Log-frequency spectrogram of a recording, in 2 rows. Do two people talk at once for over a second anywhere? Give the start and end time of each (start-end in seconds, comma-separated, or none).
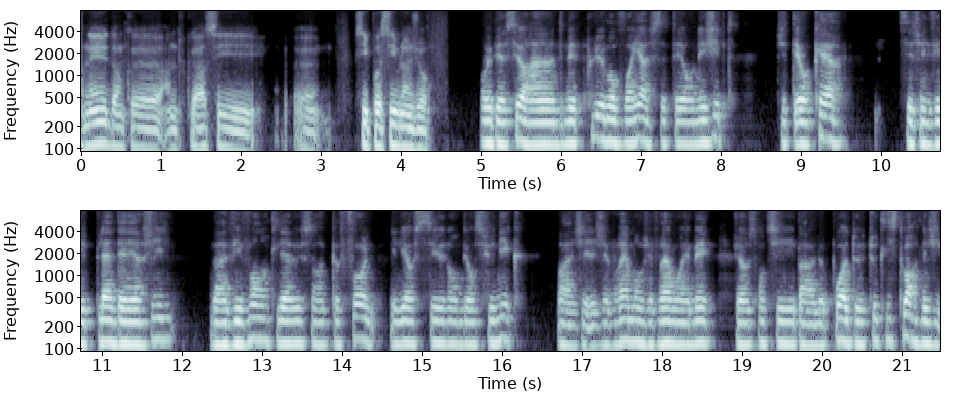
none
